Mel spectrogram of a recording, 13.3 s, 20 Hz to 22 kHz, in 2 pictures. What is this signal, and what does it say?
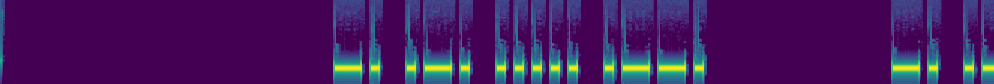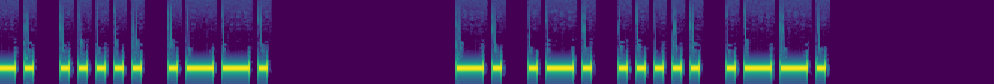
Morse code, heard as a keyed tone, about 20 wpm, 700 Hz. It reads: NR5P NR5P NR5P
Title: USA Call Signs - 4 Characters - Repeated 3x - 20wpm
